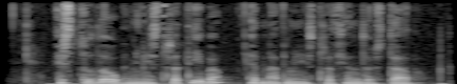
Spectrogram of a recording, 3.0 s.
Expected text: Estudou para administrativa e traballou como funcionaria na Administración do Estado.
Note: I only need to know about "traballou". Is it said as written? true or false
false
